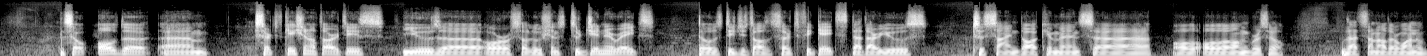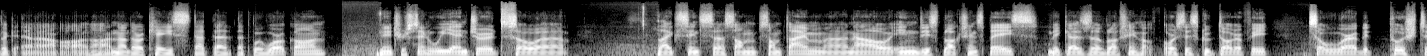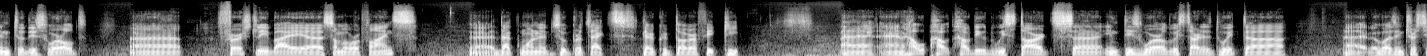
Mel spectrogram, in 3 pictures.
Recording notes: recorded onsite at Blockchain Rio in September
